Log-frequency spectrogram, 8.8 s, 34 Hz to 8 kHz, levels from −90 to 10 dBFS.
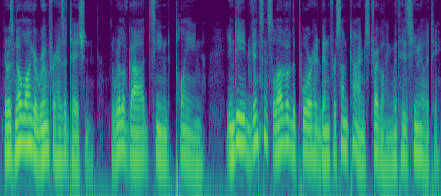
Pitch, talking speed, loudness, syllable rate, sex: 110 Hz, 190 wpm, -18 LUFS, 5.1 syllables/s, male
